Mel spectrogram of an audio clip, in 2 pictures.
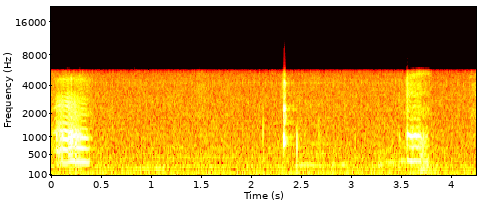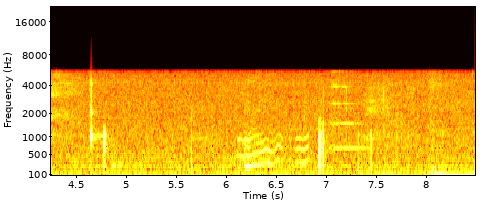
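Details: Short, abrupt little clicks and catches at irregular intervals against room hiss, with brief infant vocal sounds; a baby's hiccups.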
